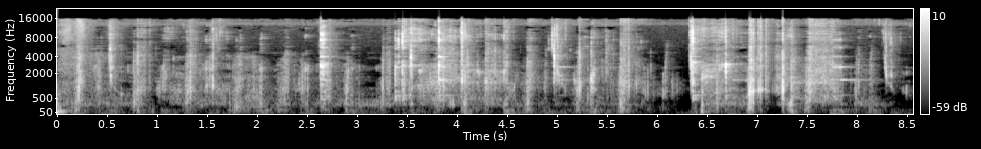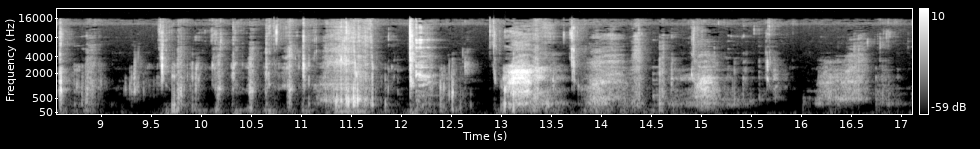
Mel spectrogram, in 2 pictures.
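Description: Close-up chewing and crunching of crispy fried pork, in irregular crackling bites, with occasional clinks of a spoon against a bowl.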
